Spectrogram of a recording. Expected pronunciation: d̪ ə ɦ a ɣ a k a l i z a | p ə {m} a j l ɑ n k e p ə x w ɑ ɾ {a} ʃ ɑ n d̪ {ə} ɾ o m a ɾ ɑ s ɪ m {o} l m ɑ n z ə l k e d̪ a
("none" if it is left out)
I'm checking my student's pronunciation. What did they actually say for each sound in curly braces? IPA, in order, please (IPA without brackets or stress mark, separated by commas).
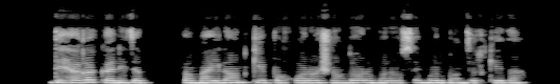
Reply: m, ɑ, ɑ, o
